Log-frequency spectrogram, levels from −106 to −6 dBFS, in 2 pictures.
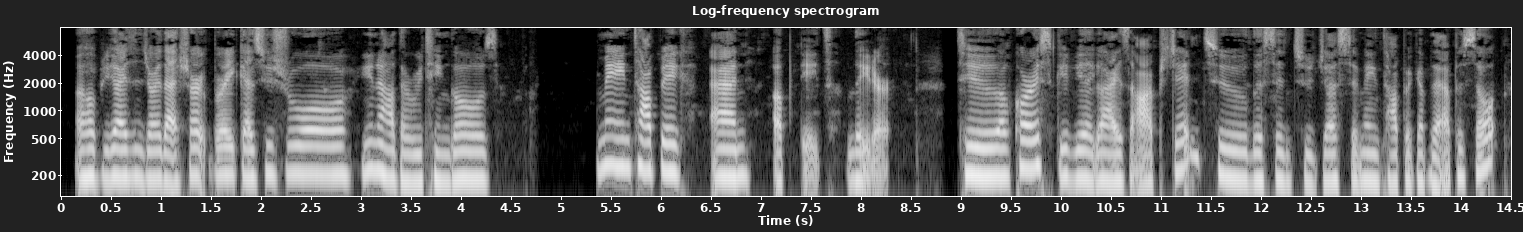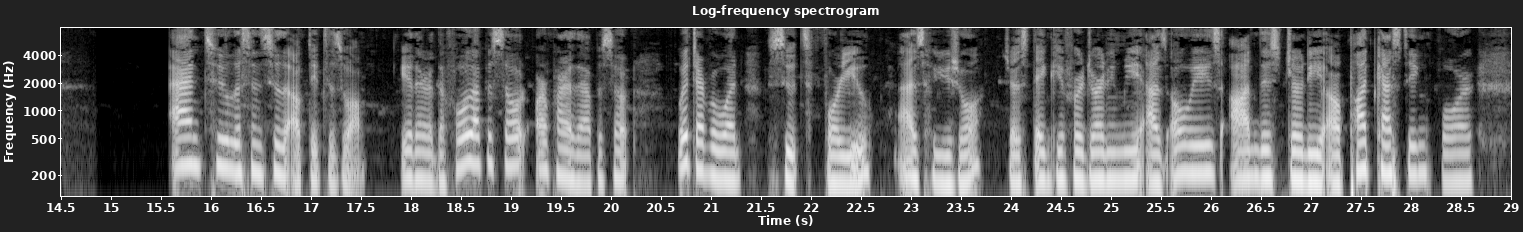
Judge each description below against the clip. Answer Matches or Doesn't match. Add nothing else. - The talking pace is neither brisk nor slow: Matches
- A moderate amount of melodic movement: Matches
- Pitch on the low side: Doesn't match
